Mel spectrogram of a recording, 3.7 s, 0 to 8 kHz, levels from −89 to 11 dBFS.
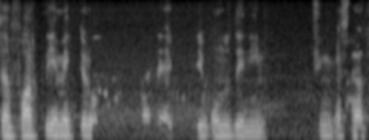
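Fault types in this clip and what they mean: speech suppressed in double talk: the speech sinks as much as about 25 dB near 0.93–1.99 s and briefly at 3.47 s, likely echo-canceller ducking, unlike a dropout's abrupt silence.
other side's voice leaking through: faint scraps of a second voice, about 25–30 dB under the speech, five times between 0.95 and 2.85 s, likely residual loudspeaker echo rather than noise.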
